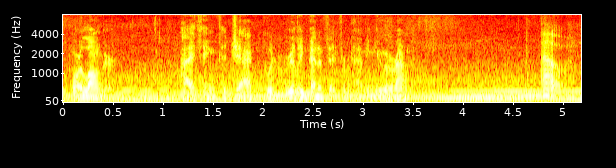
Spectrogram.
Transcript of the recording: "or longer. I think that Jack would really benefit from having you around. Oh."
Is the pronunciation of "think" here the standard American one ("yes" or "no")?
yes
